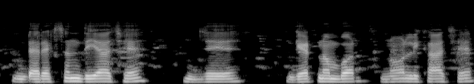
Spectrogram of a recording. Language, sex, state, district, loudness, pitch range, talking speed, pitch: Bengali, male, West Bengal, Jhargram, -16 LUFS, 130-145 Hz, 115 wpm, 135 Hz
